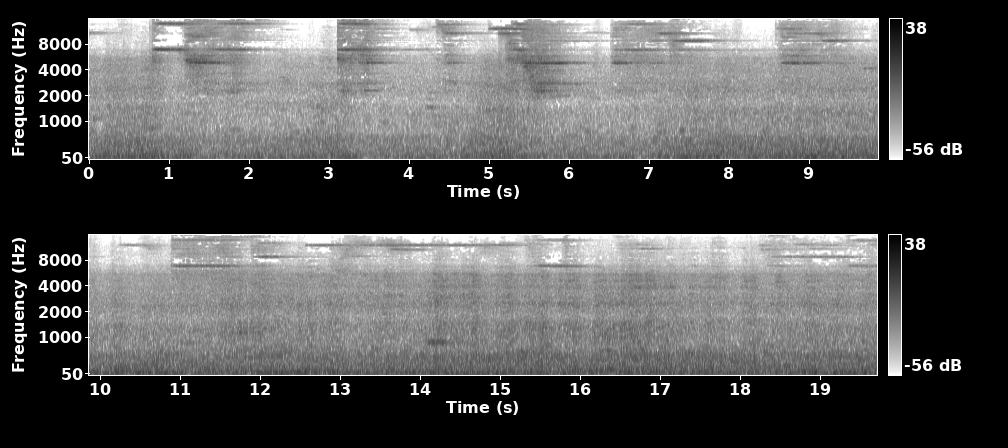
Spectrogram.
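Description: Loaded container flat wagons of a freight train rolling slowly past, their wheels giving high-pitched squeals that come and go over a steady low rumble on the rails. The squealing is loudest in the first six seconds.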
